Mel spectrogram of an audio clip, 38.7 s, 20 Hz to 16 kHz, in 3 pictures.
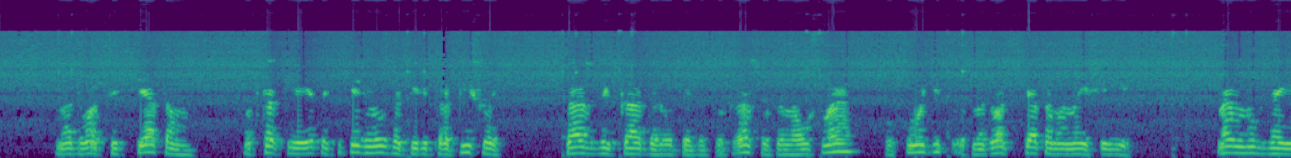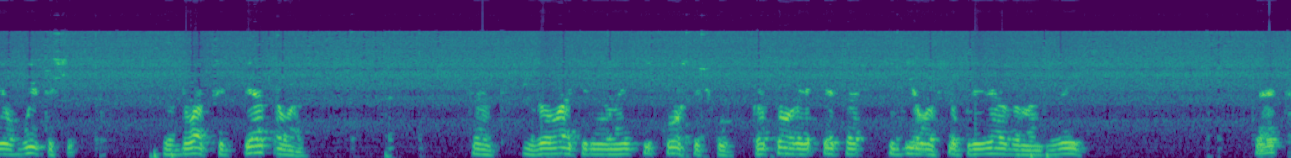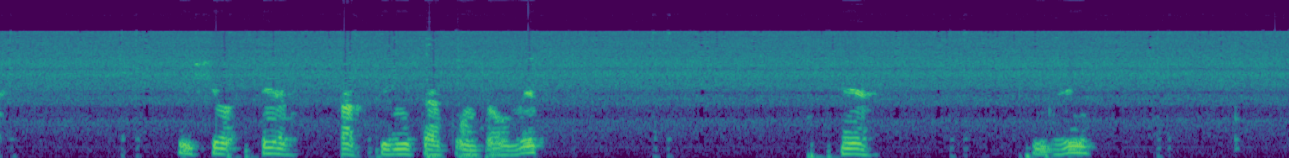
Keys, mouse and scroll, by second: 0.5 click, 4.0 click, 5.5 click, 6.1 click, 8.0 click, 9.5 click, 11.8 click, 12.4-13.8 middle drag, 14.4 r, 15.4 click, 15.8 middle click, 16.8 middle click, 18.3 middle click, 19.7 click, 20.6-21.9 middle drag, 23.0 g, 25.8 click, 28.0 r, 30.4 ctrl+z, 32.3 click, 33.9 r, 35.3 click, 36.2 g, 37.4 click, 38.2-38.7 middle drag.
